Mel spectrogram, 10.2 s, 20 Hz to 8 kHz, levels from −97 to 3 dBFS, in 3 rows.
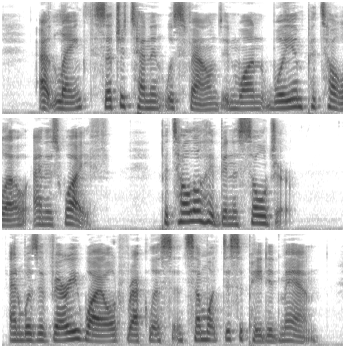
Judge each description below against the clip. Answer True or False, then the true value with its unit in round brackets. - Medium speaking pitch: True (180 Hz)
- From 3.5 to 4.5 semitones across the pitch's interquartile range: True (3.8 semitones)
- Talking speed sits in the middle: True (175 wpm)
